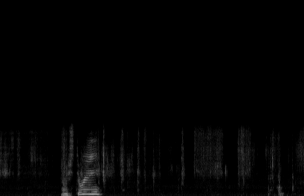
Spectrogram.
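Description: Card stock rustles and crinkles as hands fold and handle it.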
